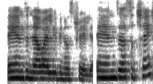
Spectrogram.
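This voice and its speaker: Her tone dark and mellow, a woman speaks at a fairly quick pace. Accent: Spanish. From Spain. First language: Spanish. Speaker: business leader, inclusion advocate. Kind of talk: interview self-introduction.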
